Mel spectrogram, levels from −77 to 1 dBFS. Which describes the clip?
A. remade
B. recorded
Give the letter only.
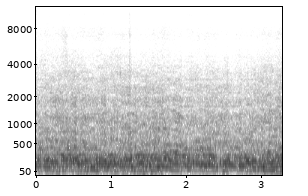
A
